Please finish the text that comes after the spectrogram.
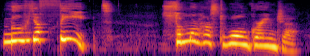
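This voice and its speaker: A woman's voice: very high voice, very animated, a little slow, warm tone, pitched above the performer's own voice, full character voice. Woman playing a stubborn, fiery young boy wizard. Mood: urgent, angry. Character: stubborn, fiery schoolboy wizard, urgent and brave.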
